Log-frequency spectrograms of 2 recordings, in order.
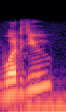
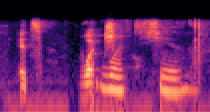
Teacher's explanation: So first up, with the T and the Y, okay, we cannot use a flap T saying, what do you? Okay, when you have the word you and it's paired with a word that ends with a T, that T changes to a CH.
